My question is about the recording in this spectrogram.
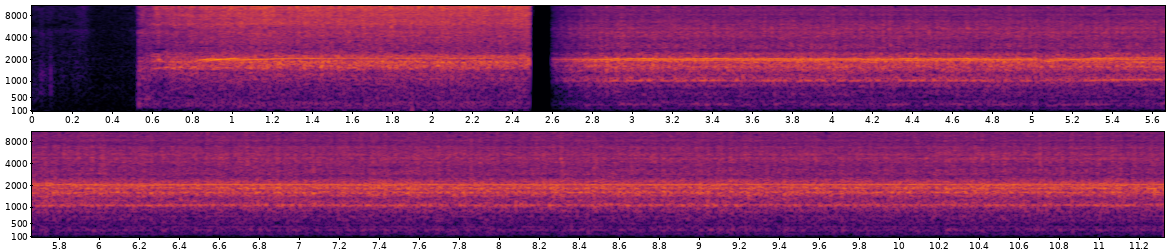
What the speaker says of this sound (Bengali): আমি মিক্সির মধ্যে চালটা বেটে নেব।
